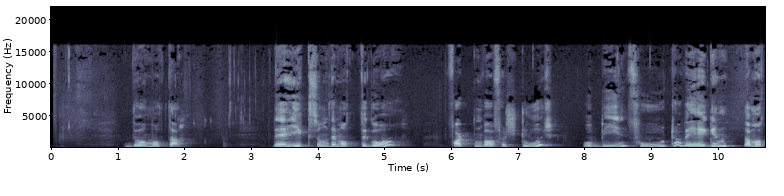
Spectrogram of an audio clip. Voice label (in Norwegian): "da mata", Numedalsmål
